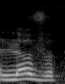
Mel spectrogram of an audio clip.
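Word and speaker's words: Lauw: qui est très beau c'est qu'elle habite à Love vous imaginez un nom pareil love c'est magnifique alors ça s'écrit pas comme en anglais ça s'écrit la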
